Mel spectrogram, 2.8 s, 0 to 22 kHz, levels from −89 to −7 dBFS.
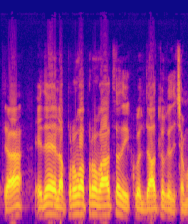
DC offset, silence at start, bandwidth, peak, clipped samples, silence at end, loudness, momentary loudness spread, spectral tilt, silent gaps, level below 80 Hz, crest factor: under 0.1%; 0.05 s; 11 kHz; 0 dBFS; under 0.1%; 0 s; -11 LUFS; 7 LU; -4.5 dB/octave; none; -58 dBFS; 10 dB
